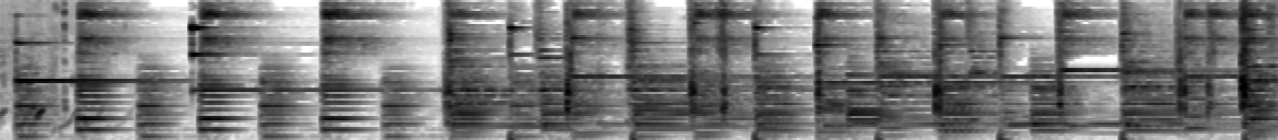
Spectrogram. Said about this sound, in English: Yeah, I heard the transition music.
